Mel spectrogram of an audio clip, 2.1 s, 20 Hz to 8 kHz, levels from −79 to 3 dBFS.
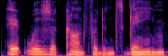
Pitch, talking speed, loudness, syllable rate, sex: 120 Hz, 140 wpm, -18 LUFS, 4.3 syllables/s, male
